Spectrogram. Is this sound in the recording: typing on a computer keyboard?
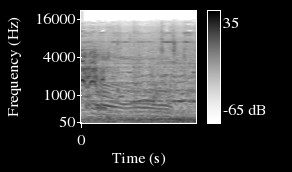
no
